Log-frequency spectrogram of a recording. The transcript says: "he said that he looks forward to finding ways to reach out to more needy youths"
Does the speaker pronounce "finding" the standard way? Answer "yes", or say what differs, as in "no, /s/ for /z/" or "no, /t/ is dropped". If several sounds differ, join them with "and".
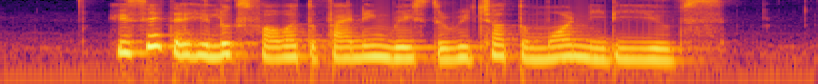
yes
